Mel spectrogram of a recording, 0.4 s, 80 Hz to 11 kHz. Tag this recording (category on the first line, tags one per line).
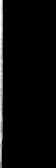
Instrument samples > Percussion
8-bit
FX
game
percussion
